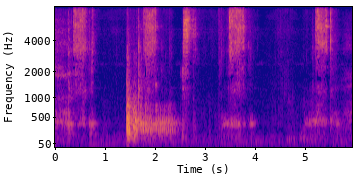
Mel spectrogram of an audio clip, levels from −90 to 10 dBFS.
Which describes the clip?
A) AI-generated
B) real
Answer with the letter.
B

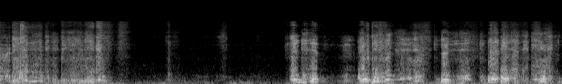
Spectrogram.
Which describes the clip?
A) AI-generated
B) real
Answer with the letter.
A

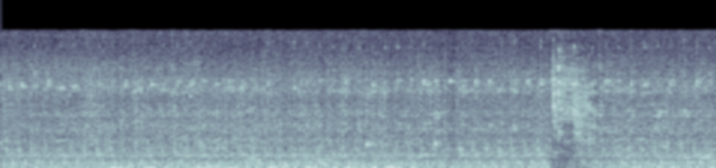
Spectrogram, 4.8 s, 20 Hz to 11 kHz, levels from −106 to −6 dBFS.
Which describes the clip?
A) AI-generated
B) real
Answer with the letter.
B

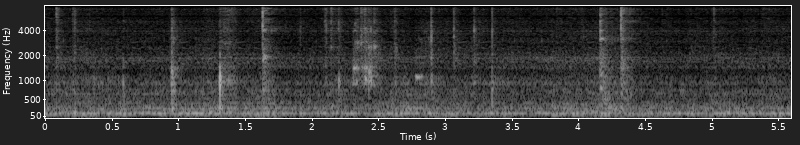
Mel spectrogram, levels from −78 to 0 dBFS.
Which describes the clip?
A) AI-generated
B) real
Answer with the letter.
A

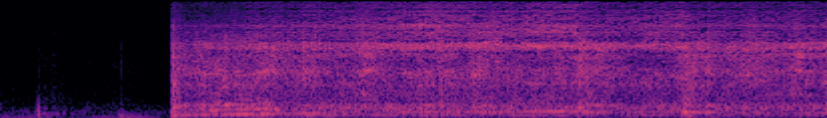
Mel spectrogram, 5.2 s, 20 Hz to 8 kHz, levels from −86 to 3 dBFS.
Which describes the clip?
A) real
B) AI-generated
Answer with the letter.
B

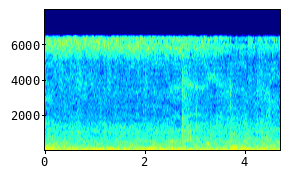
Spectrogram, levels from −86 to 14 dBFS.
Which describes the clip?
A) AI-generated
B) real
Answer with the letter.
A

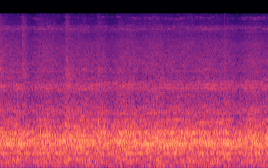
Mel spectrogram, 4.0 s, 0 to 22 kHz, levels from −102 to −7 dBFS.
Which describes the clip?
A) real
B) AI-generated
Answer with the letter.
A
